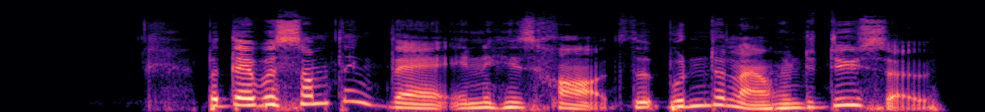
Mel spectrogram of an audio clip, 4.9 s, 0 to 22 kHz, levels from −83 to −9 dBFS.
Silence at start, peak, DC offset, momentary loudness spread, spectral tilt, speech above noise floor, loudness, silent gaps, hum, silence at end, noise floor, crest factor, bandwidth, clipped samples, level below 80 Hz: 1.05 s; -2 dBFS; under 0.1%; 9 LU; -6 dB/octave; 64 dB; -19 LUFS; none; none; 0.2 s; -83 dBFS; 18 dB; 12.5 kHz; under 0.1%; -52 dBFS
